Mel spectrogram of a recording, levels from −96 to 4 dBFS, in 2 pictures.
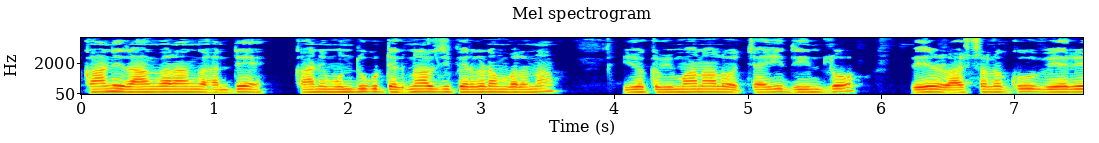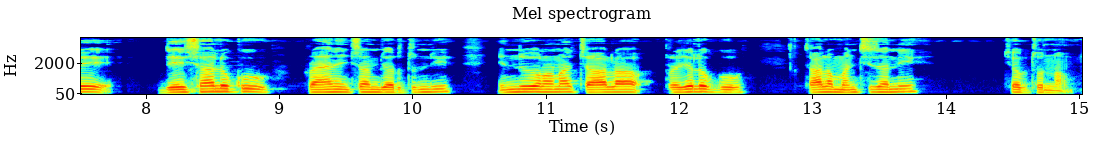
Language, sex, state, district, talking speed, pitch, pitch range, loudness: Telugu, male, Andhra Pradesh, Anantapur, 110 wpm, 140 Hz, 135-150 Hz, -16 LUFS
